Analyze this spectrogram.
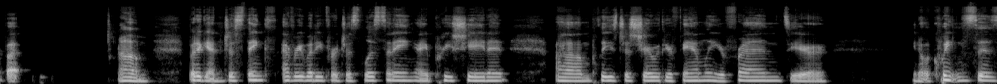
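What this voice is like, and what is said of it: Slightly hoarse voice. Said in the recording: “my voice is going a little hoarse”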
